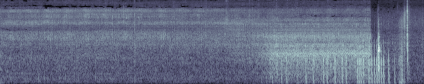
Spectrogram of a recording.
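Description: Wind on the microphone: a steady low rush, turning to a louder, crackling buffet over the last two seconds.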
